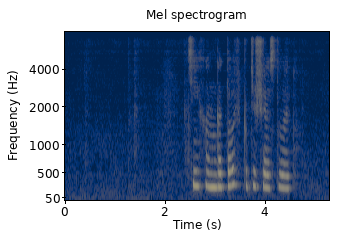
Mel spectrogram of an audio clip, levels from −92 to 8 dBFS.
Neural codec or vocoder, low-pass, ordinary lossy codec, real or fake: codec, 32 kHz, 1.9 kbps, SNAC; 7.2 kHz; none; fake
